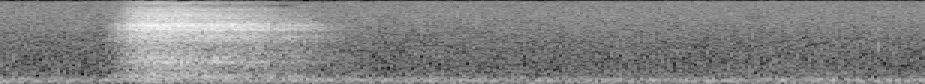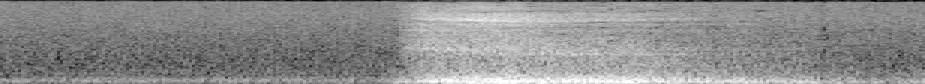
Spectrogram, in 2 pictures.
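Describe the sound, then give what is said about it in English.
Deep breaths during a guided relaxation: a short soft breath, a long quiet pause, then a longer, louder breath, airy and unvoiced, with no talking. “Take a deep breath.”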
